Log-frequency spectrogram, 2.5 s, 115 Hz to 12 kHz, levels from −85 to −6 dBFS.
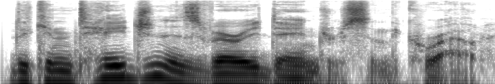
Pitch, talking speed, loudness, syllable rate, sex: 105 Hz, 195 wpm, -16 LUFS, 5.5 syllables/s, male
